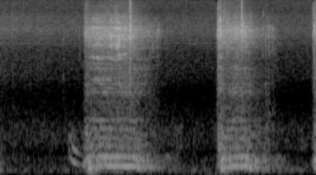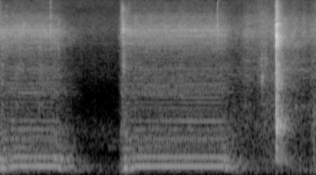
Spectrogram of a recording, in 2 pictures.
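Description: Electric fuel pump switched on in four bursts of about a second each, a steady buzzing hum that settles in pitch as each burst starts, filling the carburetor's float bowls to check the float level. A sharp click near the end.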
